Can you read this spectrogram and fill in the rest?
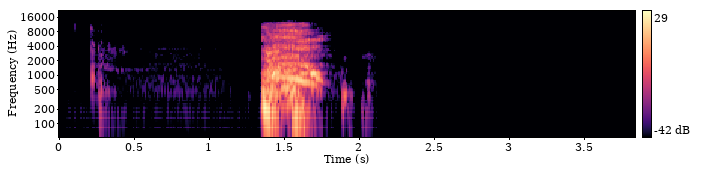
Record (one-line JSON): {"cough_length": "3.8 s", "cough_amplitude": 27107, "cough_signal_mean_std_ratio": 0.27, "survey_phase": "beta (2021-08-13 to 2022-03-07)", "age": "45-64", "gender": "Male", "wearing_mask": "No", "symptom_cough_any": true, "symptom_new_continuous_cough": true, "smoker_status": "Ex-smoker", "respiratory_condition_asthma": true, "respiratory_condition_other": false, "recruitment_source": "REACT", "submission_delay": "2 days", "covid_test_result": "Negative", "covid_test_method": "RT-qPCR", "influenza_a_test_result": "Unknown/Void", "influenza_b_test_result": "Unknown/Void"}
